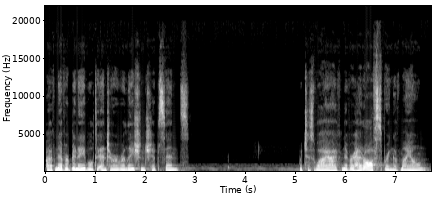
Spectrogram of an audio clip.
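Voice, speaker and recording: A woman voicing a gentle, loving, motherly spider queen in a soft, hushed ASMR roleplay, tender and wistful, often slipping toward a whisper. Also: mid-range voice, completely flat delivery, moderate pace, long pauses, husky, faint music behind, natural voice. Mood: sad, resigned.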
